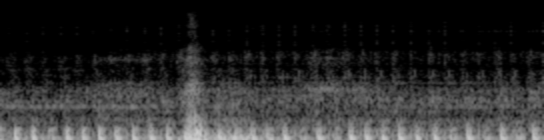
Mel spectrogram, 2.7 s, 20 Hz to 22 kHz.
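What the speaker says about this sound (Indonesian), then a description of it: "Ini mesinnya sih, kalian dengerin deh," A Kawasaki KLX 150 S motorcycle engine idles close by with an even, rapid thumping pulse, plus a brief louder rustle partway through.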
